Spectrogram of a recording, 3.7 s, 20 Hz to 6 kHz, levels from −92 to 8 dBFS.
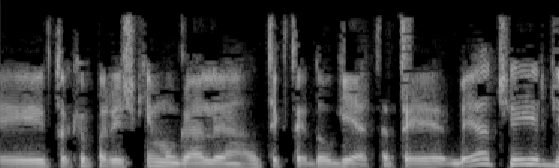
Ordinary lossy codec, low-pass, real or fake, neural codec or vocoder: MP3, 24 kbps; 5.4 kHz; real; none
